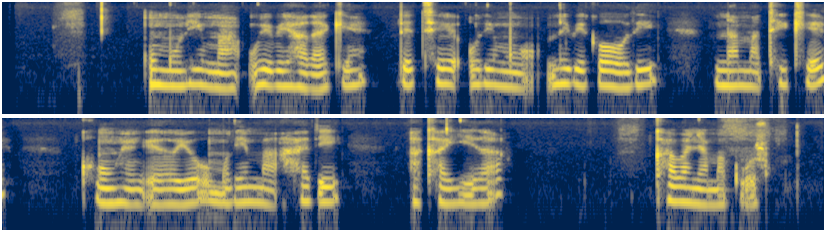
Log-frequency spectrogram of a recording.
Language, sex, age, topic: Rundi, female, 25-35, agriculture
